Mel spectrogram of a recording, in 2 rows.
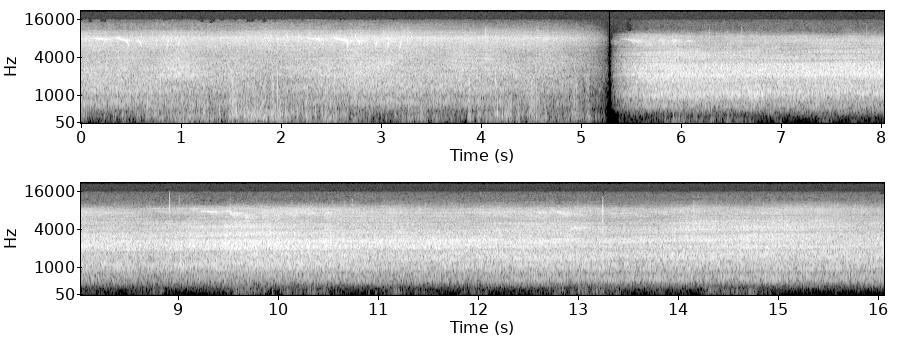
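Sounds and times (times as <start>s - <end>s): tractor diesel engine under load: 0.0s - 16.0s.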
